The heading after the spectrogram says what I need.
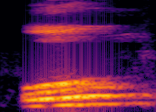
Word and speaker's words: ओम: नहीं सकते और हा ओम शब्द का आपको करना पड़ेगा और आपको महसूस करना पड़ेगा कि ओम शब्द जो है यह तीन ध्वनियों से निकला हुआ है आ उ और मा अर्थात इसका सही उच्चारण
